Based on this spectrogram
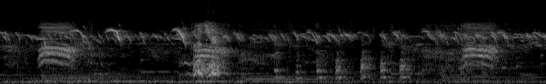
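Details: Chickens: little chicks at play, a flock giving continuous shrill peeps, each a short downward-sliding whistle, packed tightly together, with a few louder, fuller chirps standing out and soft clucking underneath.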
